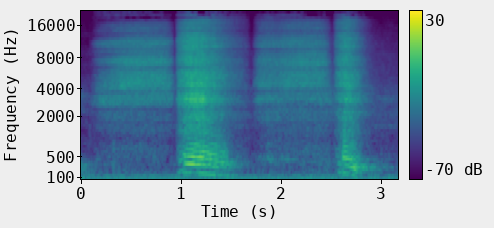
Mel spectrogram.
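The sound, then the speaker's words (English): Two forceful, hissing breaths from the belly during a guided breathing exercise, the first longer and the second shorter, rising out of a steady low background hiss with no talking. “So look inside the belly button and start breathing long in the hissing breath from the belly.”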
